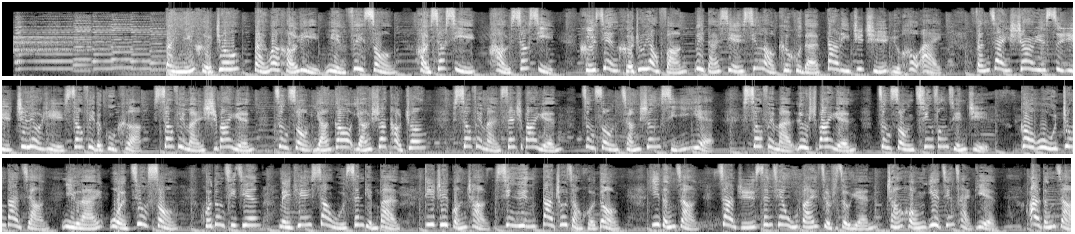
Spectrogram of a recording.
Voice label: 女, 门面促销, 国语女声; 大药房

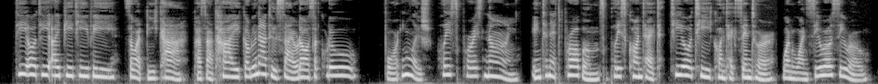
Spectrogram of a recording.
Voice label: 泰语女 电话应答

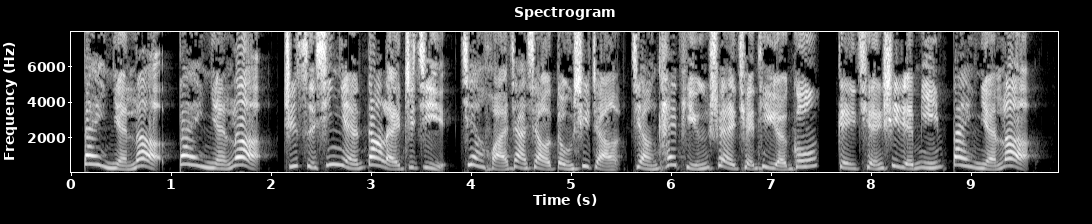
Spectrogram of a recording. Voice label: 女 拜年广告 驾校拜年; 建华驾校拜年

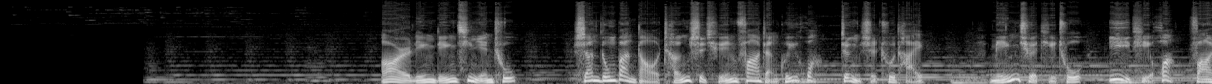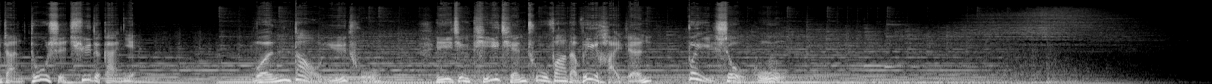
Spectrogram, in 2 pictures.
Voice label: 男 规划专题 大气磅礴; 改革发展之路

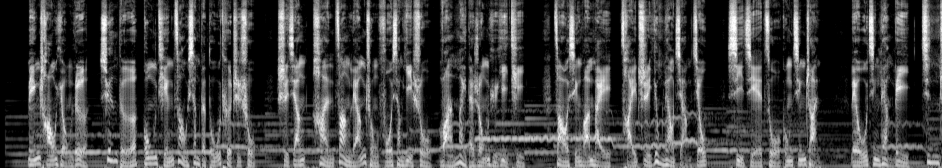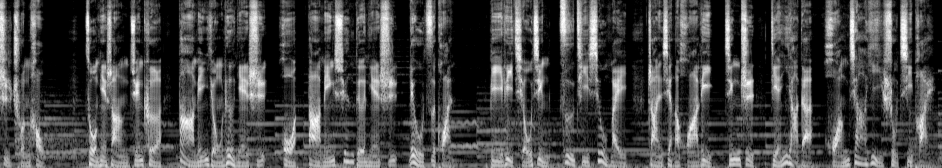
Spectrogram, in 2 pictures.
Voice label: 男 娓娓道来 佛像造型艺术

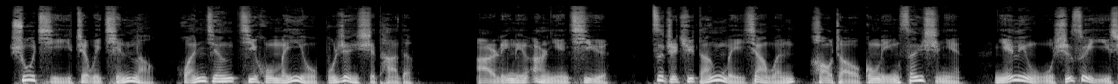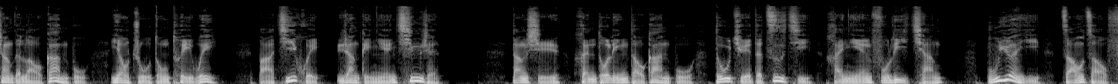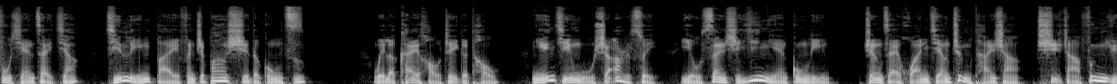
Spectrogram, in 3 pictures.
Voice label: 男, 人物; 城南社区居委会副主任

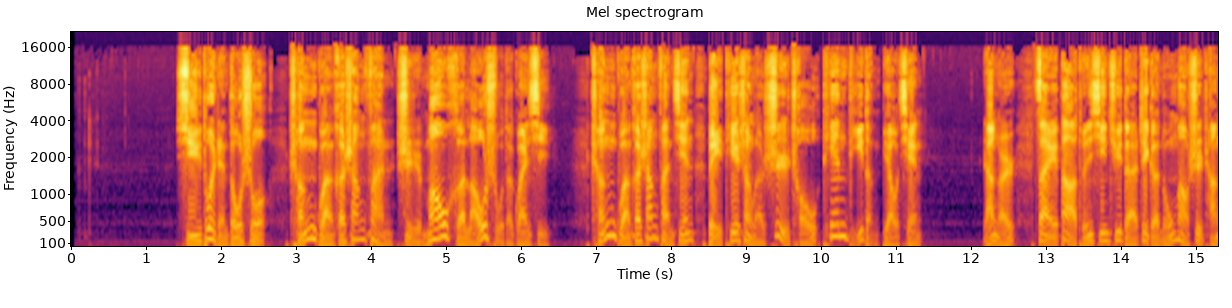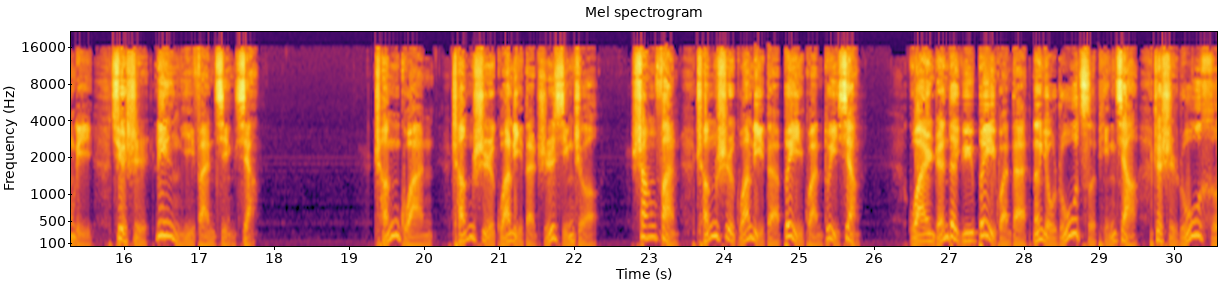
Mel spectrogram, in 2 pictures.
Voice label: 男-党建-某市城管大队党建工作纪实, 配音案例

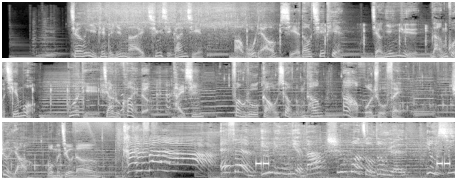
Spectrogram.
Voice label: 女 片花, 国语女声配音; 吃货总动员1

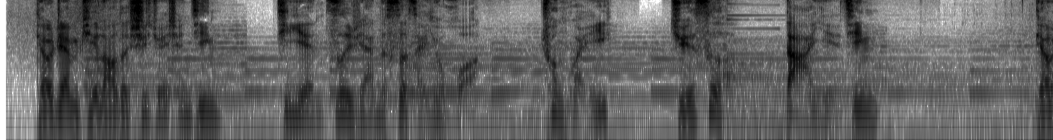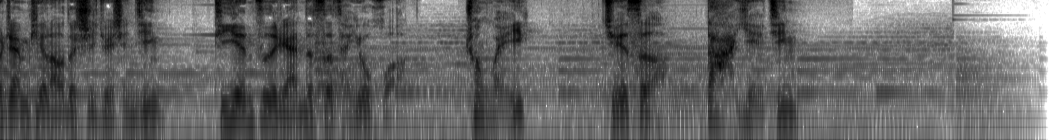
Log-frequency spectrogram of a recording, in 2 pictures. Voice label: 男 旁白 都市白领 轻快, 国语男声配音 暖声录音; 创维

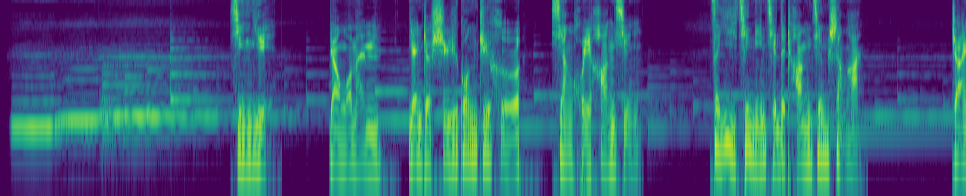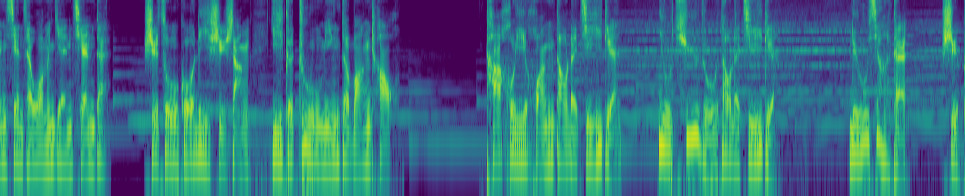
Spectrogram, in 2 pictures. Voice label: 男 纪录片; 今夜长江

